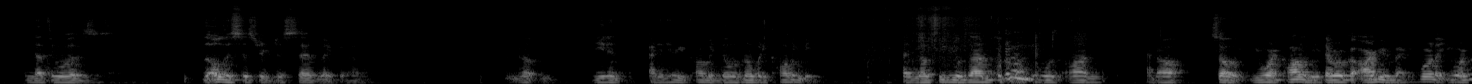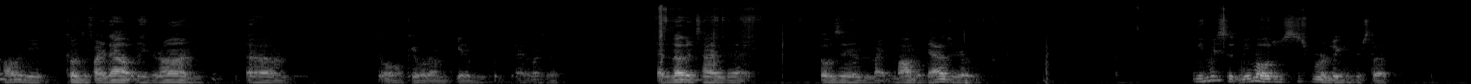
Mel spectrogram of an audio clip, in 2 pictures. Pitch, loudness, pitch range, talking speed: 90 Hz, -39 LUFS, 85-100 Hz, 175 wpm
